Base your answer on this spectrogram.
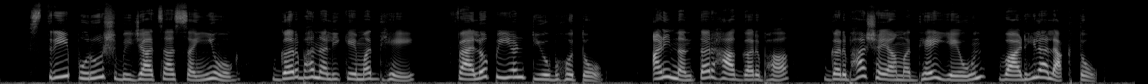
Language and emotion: Marathi, neutral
